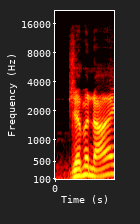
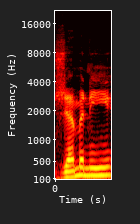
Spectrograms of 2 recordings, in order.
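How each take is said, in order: First: It is said as the constellation's name is said. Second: It is said as the space capsule's name is said. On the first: It names the star constellation. The speaker calls it right. "Gemini is the constellation" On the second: It names the space capsule. The speaker calls it wrong. "Gemini is the capsule because someone at NASA pronounced it wrong"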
